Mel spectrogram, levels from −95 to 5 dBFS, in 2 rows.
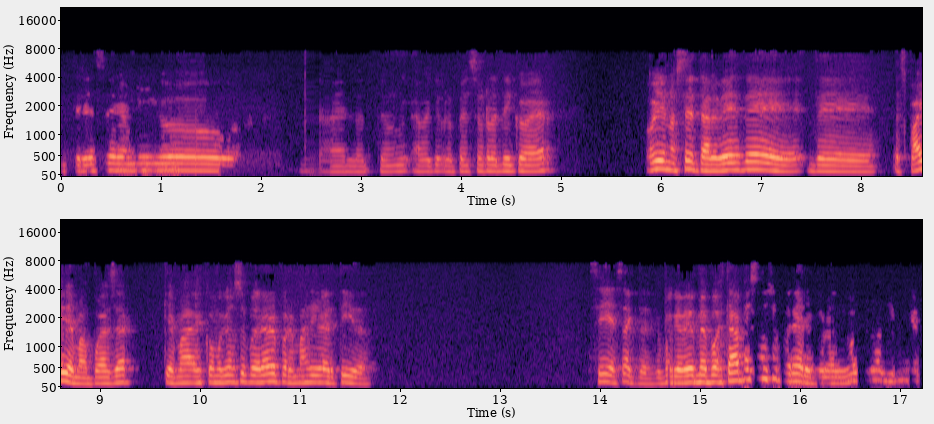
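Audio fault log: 0.0–0.99 s and 1.6–1.85 s, speech suppressed in double talk: The speech dips by roughly 10 dB, then about 15 dB, and thins out in patches. The likely cause is an echo canceller mistaking both talkers for echo and turning everything down.
1.31–1.35 s and 2.46–2.71 s, concealed Bluetooth headset packet loss: First there is a single gap of about 38 ms. Later, about 160 ms of losses are scattered across roughly a quarter second. The receiver patches each hole by repeating the recent waveform. That leaves a brief buzzy, held tone and a slight warble as real audio resumes.
15.49–15.92 s and 16.13–17.21 s, speech suppressed in double talk: Drops reach about 20 dB, and the audio breaks up in pieces almost to the end. This is likely the same echo control clamping down while the far side is also talking.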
